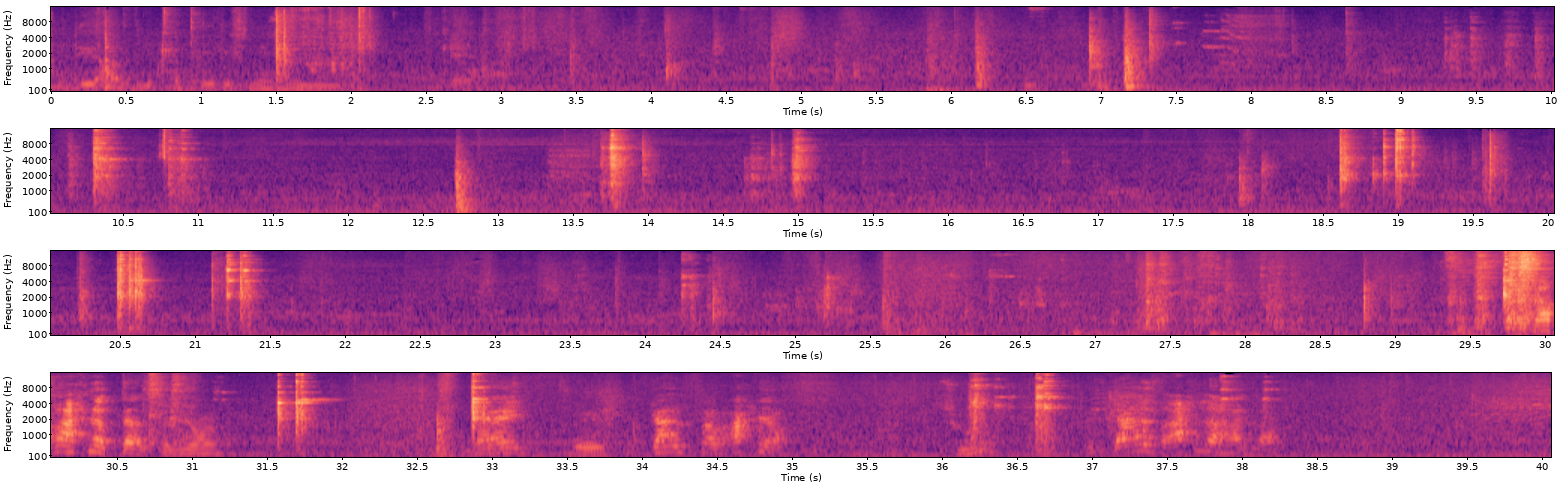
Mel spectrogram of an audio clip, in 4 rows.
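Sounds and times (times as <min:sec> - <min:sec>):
coffee cups clinking: 0:20.4 - 0:21.5, 0:29.4 - 0:32.1.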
